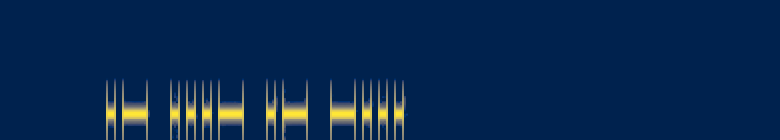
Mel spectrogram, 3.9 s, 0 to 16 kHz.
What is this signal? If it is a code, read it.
Morse code, heard as a keyed tone, about 30 wpm, 700 Hz. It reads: AVAB
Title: All Cut Numbers - 4-Digit 30wpm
